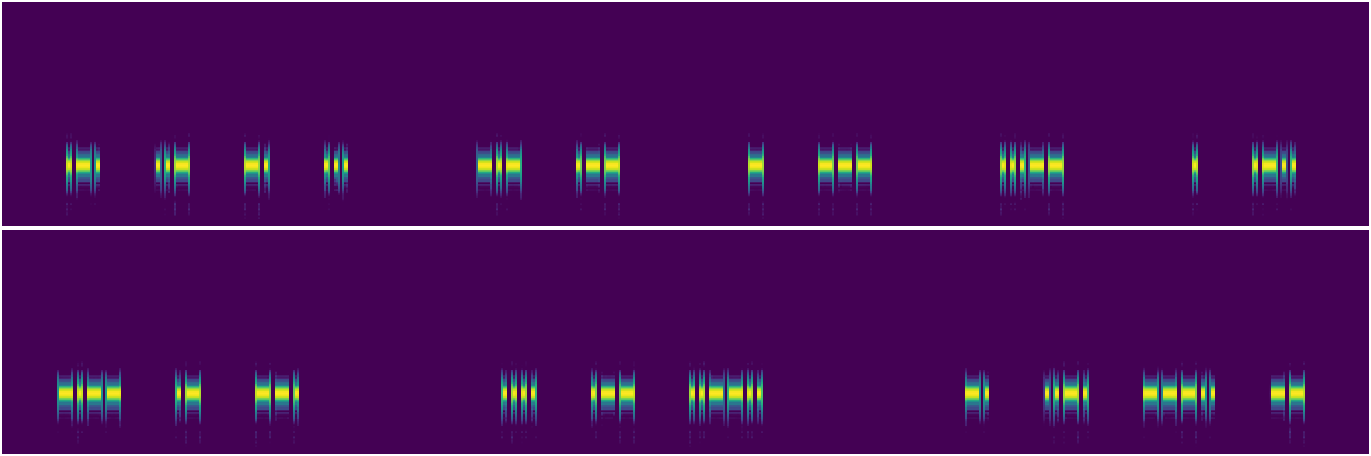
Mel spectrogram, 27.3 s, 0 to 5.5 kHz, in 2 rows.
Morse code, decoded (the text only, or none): RUNS KW TO 3 EL YAG HW? NF8M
